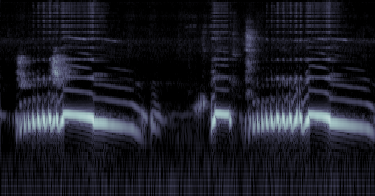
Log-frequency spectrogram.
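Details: Cooing of a collared dove, played as a lure so other doves reply: a throbbing, rolling coo that swells into a long, smoothly falling note, a brief sharp coo, then the same rolling-and-falling phrase repeated.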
